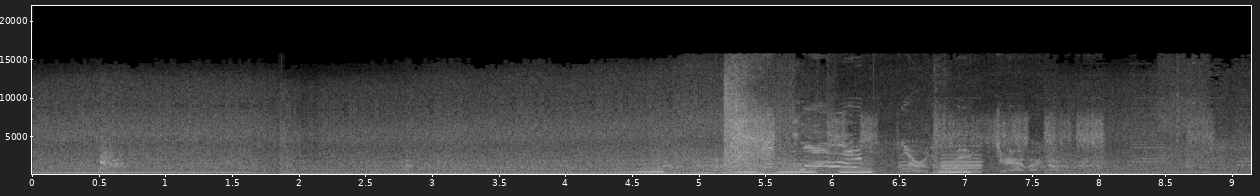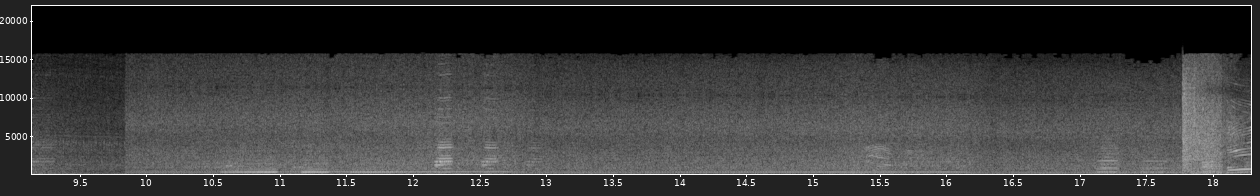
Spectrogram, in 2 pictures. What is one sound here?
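A car engine roars steadily as a car speeds along.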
